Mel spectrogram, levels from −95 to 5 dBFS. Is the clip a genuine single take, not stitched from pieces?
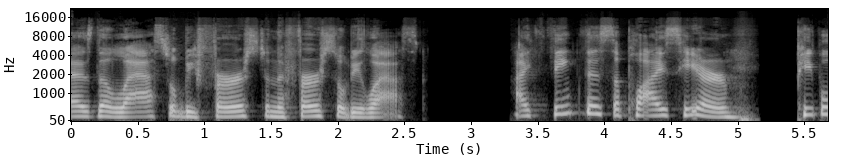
yes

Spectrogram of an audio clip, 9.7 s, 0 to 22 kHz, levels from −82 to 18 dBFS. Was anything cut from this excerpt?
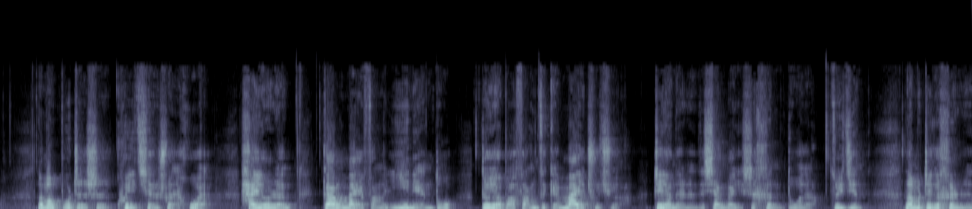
yes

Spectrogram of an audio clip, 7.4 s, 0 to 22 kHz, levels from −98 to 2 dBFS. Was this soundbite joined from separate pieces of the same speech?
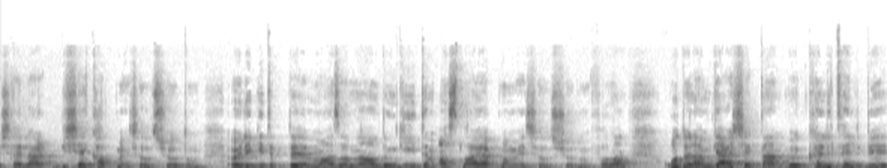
no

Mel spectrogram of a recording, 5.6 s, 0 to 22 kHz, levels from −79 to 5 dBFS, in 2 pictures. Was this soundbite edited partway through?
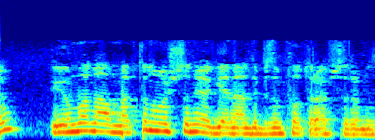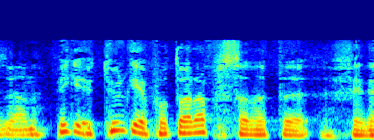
no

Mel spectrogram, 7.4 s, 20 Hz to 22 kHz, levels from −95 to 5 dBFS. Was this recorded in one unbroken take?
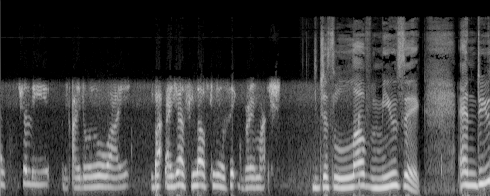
yes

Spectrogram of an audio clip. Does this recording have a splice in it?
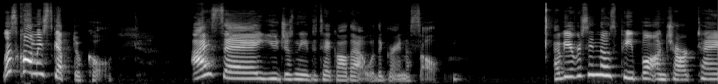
no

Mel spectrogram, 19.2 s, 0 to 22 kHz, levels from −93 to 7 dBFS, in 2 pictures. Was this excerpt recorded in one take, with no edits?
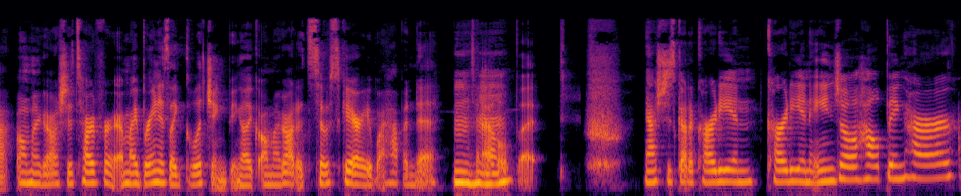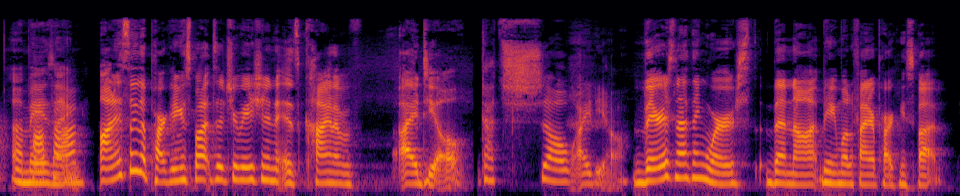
no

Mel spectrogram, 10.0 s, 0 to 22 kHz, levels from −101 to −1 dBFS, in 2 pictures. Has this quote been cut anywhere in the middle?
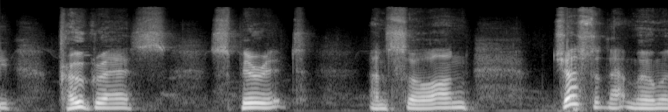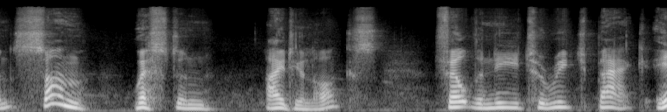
no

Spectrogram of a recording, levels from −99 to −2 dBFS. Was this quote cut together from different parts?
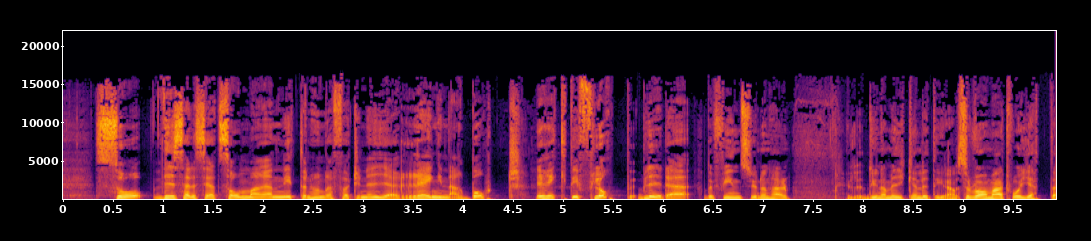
yes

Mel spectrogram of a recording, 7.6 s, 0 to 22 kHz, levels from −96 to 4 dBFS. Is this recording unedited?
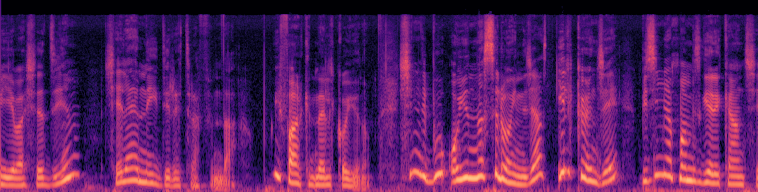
no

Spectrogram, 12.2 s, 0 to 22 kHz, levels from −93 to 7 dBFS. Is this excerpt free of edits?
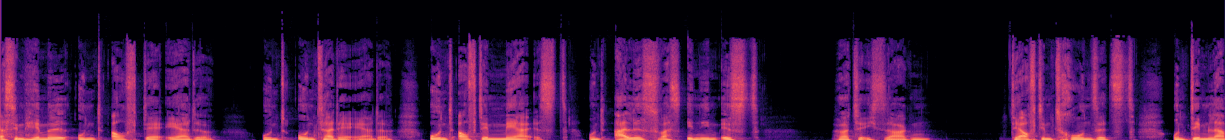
no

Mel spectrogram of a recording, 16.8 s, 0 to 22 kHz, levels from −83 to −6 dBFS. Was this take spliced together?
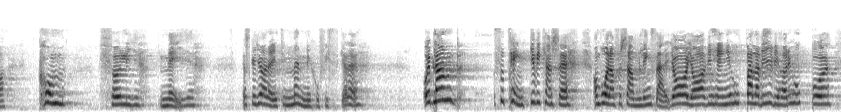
yes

